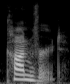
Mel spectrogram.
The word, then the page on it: convert: American English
